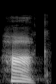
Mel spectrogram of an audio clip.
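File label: "hock", American English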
